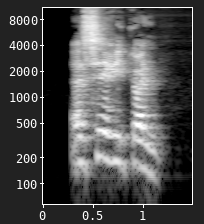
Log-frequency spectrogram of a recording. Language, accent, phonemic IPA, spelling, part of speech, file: French, Canada, /a.se.ʁi.kɔl/, acéricole, adjective, LL-Q150 (fra)-acéricole.wav
- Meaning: maple production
